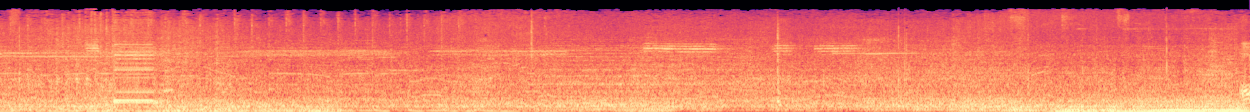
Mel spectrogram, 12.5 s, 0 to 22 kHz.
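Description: Busy road traffic rumbles nearby with engines and scattered car horn toots, heard from inside an Isuzu D-Max V-Cross 4x4 pickup on a test drive, while a voice talks over the noise throughout.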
